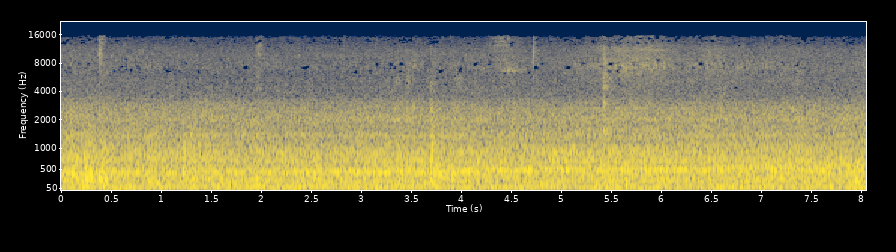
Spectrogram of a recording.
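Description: Electric local train running along the line: a steady rumble with a faint steady tone and a few light clicks.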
